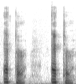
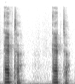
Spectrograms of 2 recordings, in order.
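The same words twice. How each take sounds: First: American actor ending in R-coloured "er". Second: British actor ending in "uh", no R; British non-rhotic. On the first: Teacher models American ending for learners, rhotic actor. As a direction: say actor with a clear final American R. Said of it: "일반 미국 영어에서는요". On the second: Teacher models British ending for learners, R-less actor. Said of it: "영국 표준 영어에서는요". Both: Shown as a demonstration.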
